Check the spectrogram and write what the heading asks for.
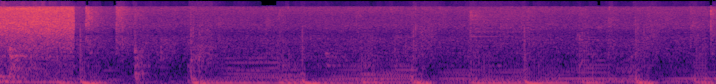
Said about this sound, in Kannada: ಮೀಡಿಯಂ ಫ್ಲೇಮಲ್ಲೇ ಈರುಳ್ಳಿನ ಫ್ರೈ ಮಾಡ್ಕೋಬೇಕು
